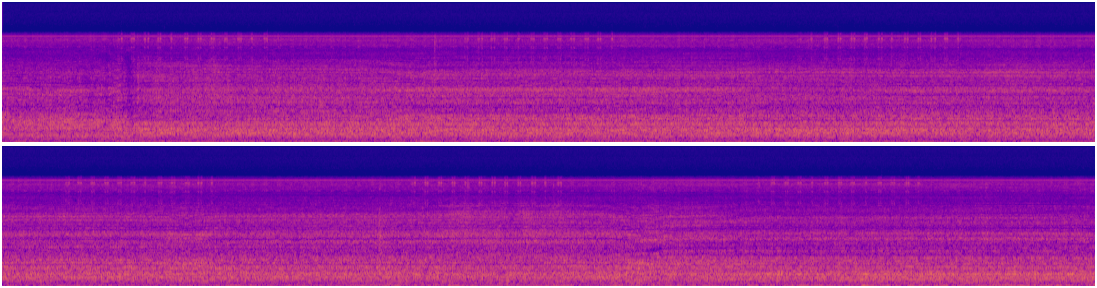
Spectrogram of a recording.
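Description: Hand-held gas torch on a screw-on gas cartridge, its flame running steadily.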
